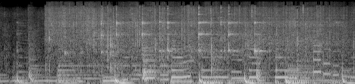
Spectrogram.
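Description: Phad Thai noodles sizzle hard in a hot pan right after seasoning sauces go in, with steady crackling frying and repeated scraping, clinking strokes of a utensil stirring through the wok, close and continuous.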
